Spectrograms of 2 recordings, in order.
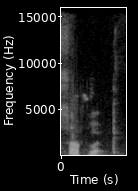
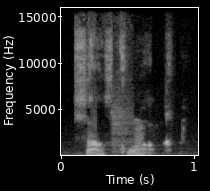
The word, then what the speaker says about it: Southwark: Yes, it's pronounced Southwark. Yeah. It's Oh. stupid. Okay. I've not even been able to correct them because it's too funny. Okay. The English schools. South Quark.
